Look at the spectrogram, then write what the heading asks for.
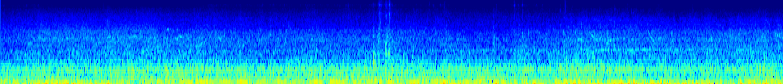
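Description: Vehicle engine running steadily while driving along a road: a constant, even drone with road noise underneath.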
